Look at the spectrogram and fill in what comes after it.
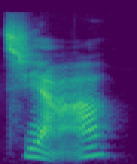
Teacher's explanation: When it means fake, false, it's a third tone. A low tone is 假.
